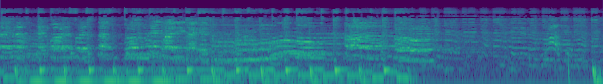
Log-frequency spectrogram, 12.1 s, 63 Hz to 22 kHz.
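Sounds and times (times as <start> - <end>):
heavy bass beat: 0.0 - 8.2
woman singing into microphone: 0.0 - 9.0
amplified backing music: 0.0 - 12.0.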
